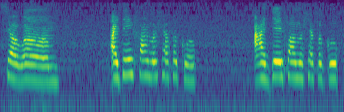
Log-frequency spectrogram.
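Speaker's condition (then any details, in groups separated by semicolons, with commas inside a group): Cerebral palsy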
